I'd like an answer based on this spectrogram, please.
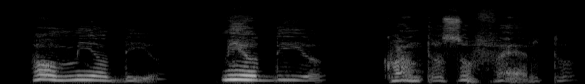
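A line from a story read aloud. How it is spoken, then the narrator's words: Harmonious seductive murmur. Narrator (Italian): mormorò Milady con la sua voce armoniosa che, simile a quella delle sirene antiche, affascinava tutti coloro di cui voleva la rovina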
